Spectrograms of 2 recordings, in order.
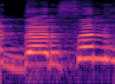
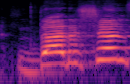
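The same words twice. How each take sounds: First: दर्शन said with a plain s sound, as darsan; दर्शन pronounced dar-san, the spoken tadbhav way; teacher models दर्शन with s; everyday pronunciation. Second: दर्शन said with a sh sound, as darshan; दर्शन pronounced dar-shan, the formal way; teacher models दर्शन with sh; Sanskrit pronunciation. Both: Shown as a demonstration. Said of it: "दर्शन से दर्शन हो जाता है".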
